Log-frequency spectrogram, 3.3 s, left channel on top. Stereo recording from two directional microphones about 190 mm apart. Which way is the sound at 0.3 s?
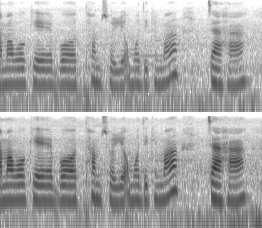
15° right (ahead or behind).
